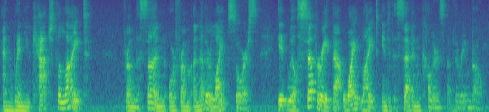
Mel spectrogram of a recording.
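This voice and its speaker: A man reads a children's storybook aloud in a roomy, echoing space, some distance from the microphone, with slight background noise. He is theatrical and animated, swinging widely in pitch and stretching out key words for emphasis.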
